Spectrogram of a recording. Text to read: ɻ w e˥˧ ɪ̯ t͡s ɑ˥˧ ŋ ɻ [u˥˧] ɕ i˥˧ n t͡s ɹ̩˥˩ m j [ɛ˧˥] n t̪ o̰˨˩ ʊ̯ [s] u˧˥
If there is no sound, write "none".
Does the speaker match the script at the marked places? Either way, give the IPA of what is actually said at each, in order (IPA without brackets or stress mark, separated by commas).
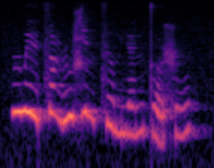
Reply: u˥˧, ɛ˧˥, ʂ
